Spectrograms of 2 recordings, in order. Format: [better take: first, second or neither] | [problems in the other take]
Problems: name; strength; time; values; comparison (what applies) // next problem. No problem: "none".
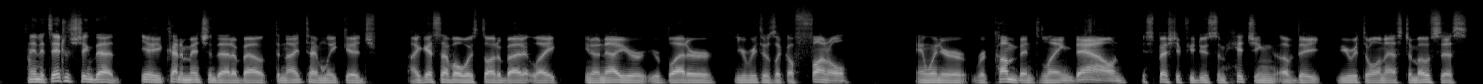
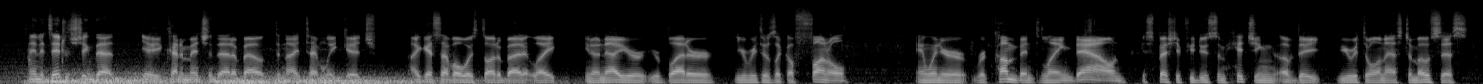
first | rain or running water; loud; throughout; as loud as the speech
